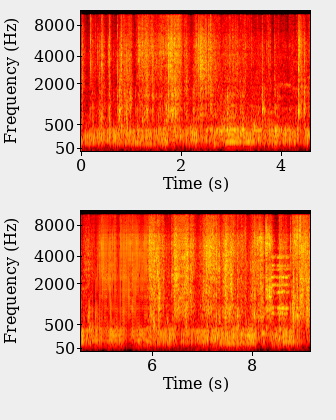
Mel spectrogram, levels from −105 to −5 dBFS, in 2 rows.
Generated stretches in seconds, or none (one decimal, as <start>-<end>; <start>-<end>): 4.8-5.9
